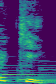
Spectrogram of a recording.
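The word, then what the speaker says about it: い: que es la letra i esta letra en esta imagen de fundación Japón se asocia con la i del kikiriki de los gallos aunque los gallos en japonés hacen Coque coco ahora bien importante Ahorita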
